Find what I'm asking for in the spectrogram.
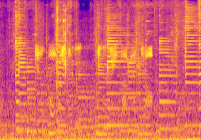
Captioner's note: navigation audio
